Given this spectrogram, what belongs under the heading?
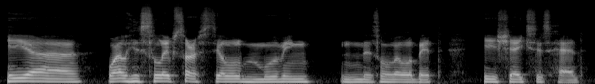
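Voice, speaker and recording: A man narrates a tabletop game as its game master. He speaks slowly and haltingly, filling the gaps with "uh" and "like". His voice sits at a middle pitch. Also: level tone, clean tone. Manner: slow and hesitant, many fillers.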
